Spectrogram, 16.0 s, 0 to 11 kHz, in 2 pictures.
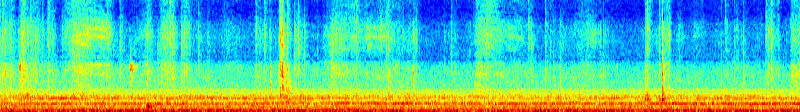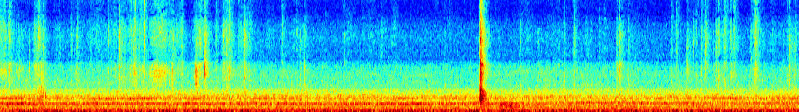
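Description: Steady running noise of an E2 series Shinkansen heard inside the passenger cabin: a low rumble with a faint steady high tone over it. A few light clicks, and one sharp click about three-quarters of the way through.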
